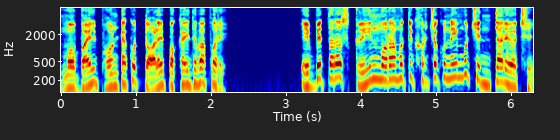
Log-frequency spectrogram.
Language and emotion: Odia, fearful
